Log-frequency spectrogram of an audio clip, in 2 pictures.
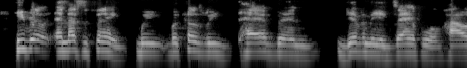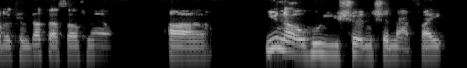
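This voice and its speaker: Fairly high male speech at a moderate pace, its pitch varying in a normal way. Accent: Baltimore. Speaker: hardcore band vocalist. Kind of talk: casual interview chat. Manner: animated, profane.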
